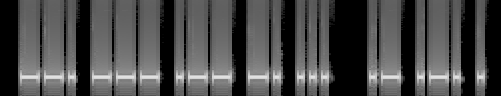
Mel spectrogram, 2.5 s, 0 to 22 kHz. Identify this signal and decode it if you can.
Morse code, heard as a keyed tone, about 40 wpm, 700 Hz. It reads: GOWNS ARE
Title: Pangram Challenge v2 - 40wpm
